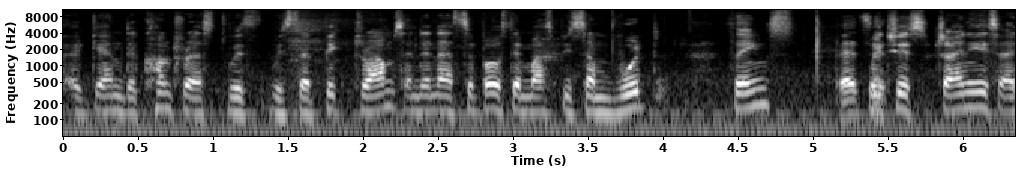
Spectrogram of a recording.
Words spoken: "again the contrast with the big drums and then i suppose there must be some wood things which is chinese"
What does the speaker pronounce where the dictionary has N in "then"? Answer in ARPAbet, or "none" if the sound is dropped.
N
